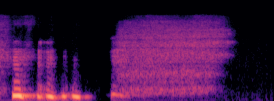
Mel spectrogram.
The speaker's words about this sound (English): So let's all take a big breath and just notice our bodies.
